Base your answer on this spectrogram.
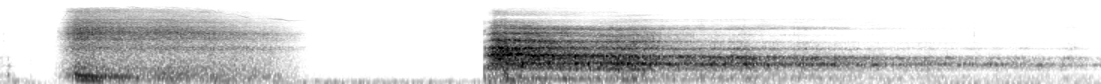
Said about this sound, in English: And so, if you're ready, let's take a deep breath.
